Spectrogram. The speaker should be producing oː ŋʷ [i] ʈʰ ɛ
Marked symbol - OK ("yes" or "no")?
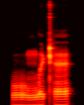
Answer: no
